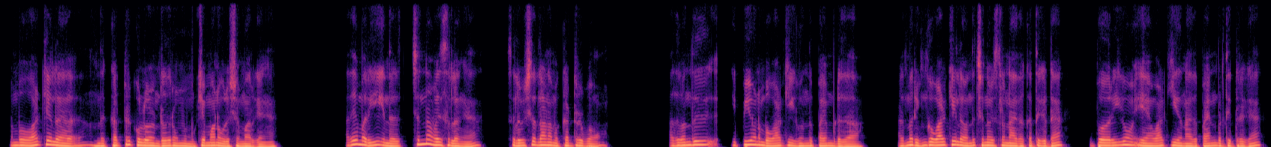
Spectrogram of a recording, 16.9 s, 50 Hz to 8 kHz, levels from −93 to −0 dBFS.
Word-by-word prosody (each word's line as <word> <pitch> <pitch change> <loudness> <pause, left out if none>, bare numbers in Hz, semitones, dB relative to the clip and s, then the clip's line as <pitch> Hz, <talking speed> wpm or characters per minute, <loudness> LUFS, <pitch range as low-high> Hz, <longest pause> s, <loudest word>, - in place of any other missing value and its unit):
நம்ப 155 +1 0
வாழ்க்கையில 180 +2 +1 0.5
இந்த 130 0 +1
கற்றுக்கொள்ளல்ன்றது 145 -3 +2
ரொம்ப 135 -1 +1
முக்கியமான 150 +6 +1
ஒரு 120 - +2
விஷயமா 120 0 0
இருக்குங்க. 105 0 -2 1.0
அதே 195 +7 +1
மாரி 165 -5 +2 0.2
இந்த 135 -3 +2 0.3
சின்ன 220 +2 +3
வயசுலங்க, 135 -8 +1 0.6
சில 155 - 0
விஷயத்தெல்லாம் 170 +2 +1
நம்ப 145 -3 0
கற்றுப்போம். 130 -4 -1 0.9
அது 145 +1 -2
வந்து 175 +3 +2 0.5
இப்பயும் 195 +6 +2
நம்ப 160 -5 +2
வாழ்க்கைக்கு 140 -1 -1
வந்து 135 +1 0
பயன்படுதா? 120 -5 +1 0.6
அது 135 - -2
மாரி 170 -3 +3
உங்க 160 +3 +1
வாழ்க்கையில 170 0 +2
வந்து, 145 +2 0
"சின்ன 155 -1 +2
வயசுல 150 +1 0
நான் 135 -1 +3
இதை 125 -1 -1
கத்துக்கிட்டேன். 140 +3 0 0.4
இப்போ 130 - +1
வரைக்கும் 165 +4 +1
என் 135 -1 +2
வாழ்க்கையில 145 0 0
நான் 125 0 +1
இத 120 - -2
பயன்படுத்திகிட்டுருக்கேன்." 130 0 -1
145 Hz, 150 wpm, -24 LUFS, 130-160 Hz, 1.0 s, சின்ன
